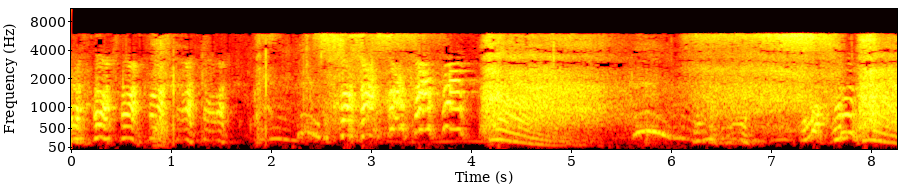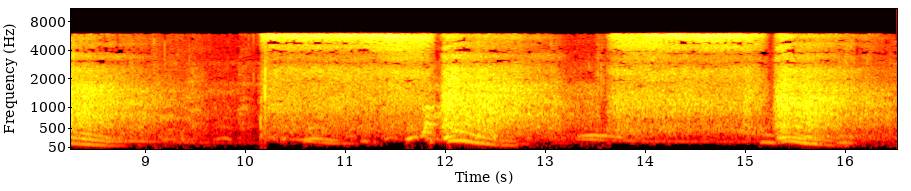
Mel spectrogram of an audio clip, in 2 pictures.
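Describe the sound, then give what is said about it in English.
Slow, deep breathing exercise: long, steady hissing breaths of several seconds each, with low voiced sighs and hoot-like tones sliding downward through them, after a few seconds of short voiced sounds. “We just have to train your system to breathe like that.”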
